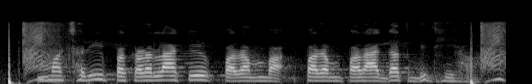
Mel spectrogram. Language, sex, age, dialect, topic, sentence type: Bhojpuri, female, 25-30, Western, agriculture, statement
